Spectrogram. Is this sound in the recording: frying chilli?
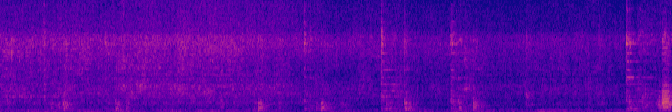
yes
